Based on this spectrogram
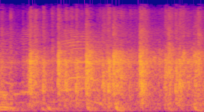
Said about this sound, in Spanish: Denle un fuerte aplauso a Cristo en esta hora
